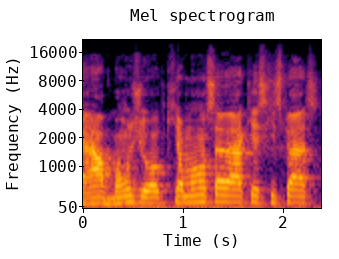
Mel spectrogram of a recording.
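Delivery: fluent French accent, run together; easy French intonation and accent. Shown as a demonstration. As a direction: speak it with a proper French accent. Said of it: "important to do the French accent".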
